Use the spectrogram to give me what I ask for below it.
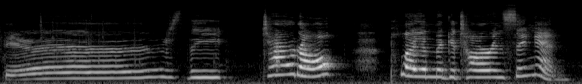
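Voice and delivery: ta-da announcement; excited reveal. A narrator's reading. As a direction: unveil him with delight. Revealing turtle to kids.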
